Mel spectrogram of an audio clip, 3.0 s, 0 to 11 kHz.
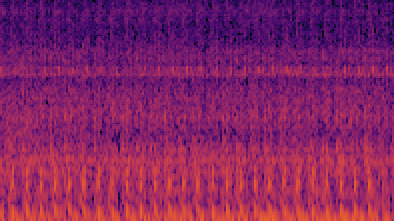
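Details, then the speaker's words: Suzuki SZR 150 single-cylinder engine idling after repair of a stretched timing chain that had made it noisy on first start. Steady low idle of about three even pulses a second with no rattle or ticking; sounds healthy. "na sa pandinig ko yung tunog ng makina. Kaya hindi na siya nakakairitang pakinggan."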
